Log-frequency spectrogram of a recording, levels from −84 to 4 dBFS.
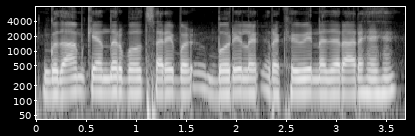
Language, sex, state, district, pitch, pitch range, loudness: Hindi, male, Jharkhand, Ranchi, 140 Hz, 135-140 Hz, -10 LUFS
